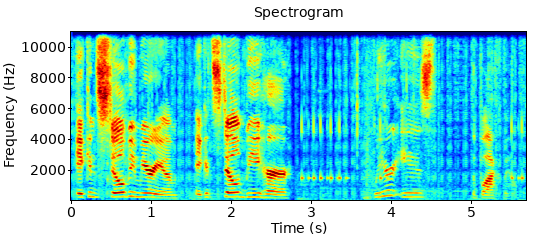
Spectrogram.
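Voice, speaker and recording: A woman streams a game live and reads its lines aloud, thinking aloud in an animated way. She swears casually as she works through the case. Her voice sits fairly high, and faint music plays underneath. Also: takes it slowly.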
